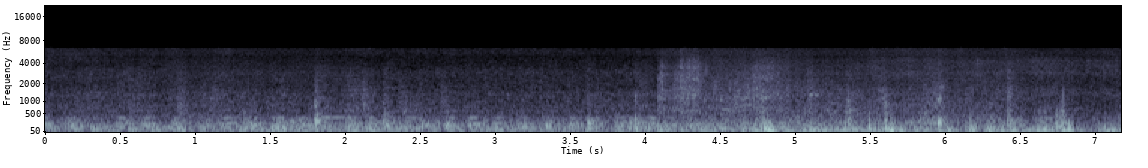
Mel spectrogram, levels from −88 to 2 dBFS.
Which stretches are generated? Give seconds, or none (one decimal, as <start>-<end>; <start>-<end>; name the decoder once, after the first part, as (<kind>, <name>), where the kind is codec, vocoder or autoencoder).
0.8-2.0 (codec, DAC); 4.0-7.2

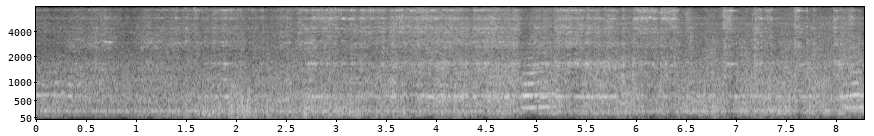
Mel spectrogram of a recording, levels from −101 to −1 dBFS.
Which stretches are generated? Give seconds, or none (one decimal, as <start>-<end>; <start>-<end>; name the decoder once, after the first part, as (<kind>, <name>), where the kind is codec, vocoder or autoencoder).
none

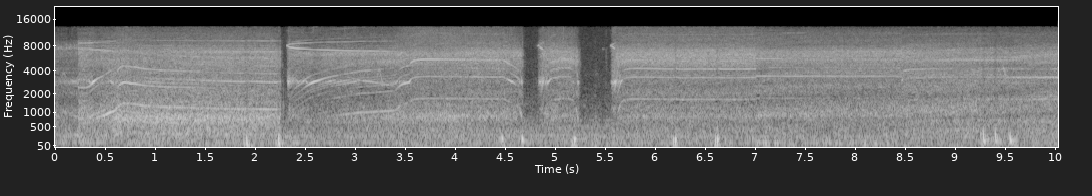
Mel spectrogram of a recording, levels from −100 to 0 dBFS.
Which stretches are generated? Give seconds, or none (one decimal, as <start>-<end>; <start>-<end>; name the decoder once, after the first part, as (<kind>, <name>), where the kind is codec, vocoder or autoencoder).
0.0-0.8 (vocoder, BigVGAN v2); 3.9-5.3; 7.5-10.0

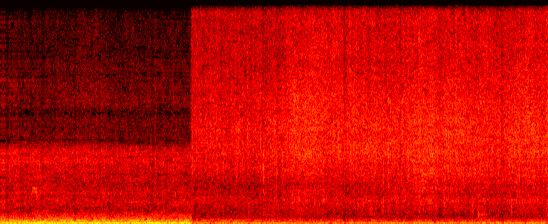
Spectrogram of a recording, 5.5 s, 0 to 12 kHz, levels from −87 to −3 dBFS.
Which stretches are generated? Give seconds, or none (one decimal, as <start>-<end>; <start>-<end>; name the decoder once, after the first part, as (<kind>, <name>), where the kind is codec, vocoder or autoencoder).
0.0-0.5 (vocoder, Vocos); 1.6-2.3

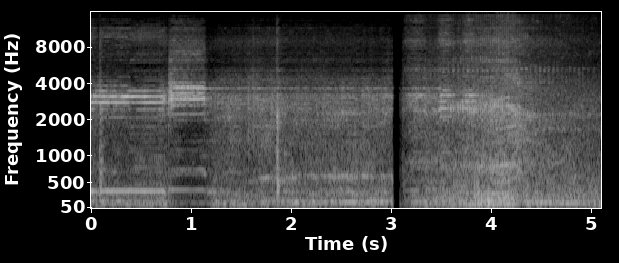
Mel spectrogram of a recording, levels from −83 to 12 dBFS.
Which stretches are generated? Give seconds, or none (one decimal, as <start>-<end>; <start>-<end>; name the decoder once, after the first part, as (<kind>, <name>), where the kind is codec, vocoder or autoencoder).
0.4-3.5 (codec, SNAC)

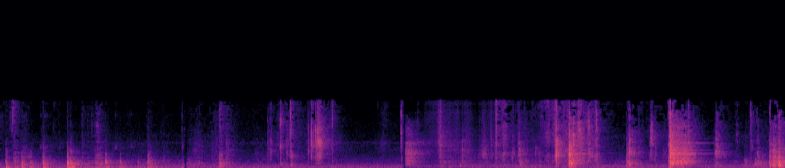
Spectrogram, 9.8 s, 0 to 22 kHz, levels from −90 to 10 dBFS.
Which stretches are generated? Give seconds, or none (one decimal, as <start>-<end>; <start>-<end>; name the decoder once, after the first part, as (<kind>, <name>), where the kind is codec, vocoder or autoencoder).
5.1-6.2 (autoencoder, DAC-VAE)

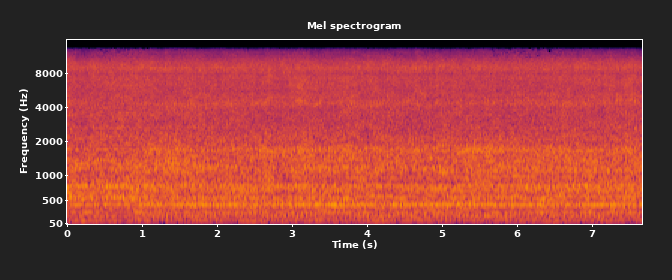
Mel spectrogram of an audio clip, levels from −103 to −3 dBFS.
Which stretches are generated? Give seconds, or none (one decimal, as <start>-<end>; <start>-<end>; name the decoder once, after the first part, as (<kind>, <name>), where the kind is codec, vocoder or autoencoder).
0.0-0.4 (codec, DAC); 1.1-5.6; 6.6-7.7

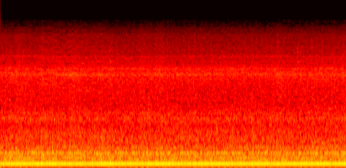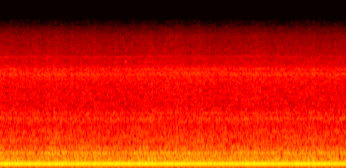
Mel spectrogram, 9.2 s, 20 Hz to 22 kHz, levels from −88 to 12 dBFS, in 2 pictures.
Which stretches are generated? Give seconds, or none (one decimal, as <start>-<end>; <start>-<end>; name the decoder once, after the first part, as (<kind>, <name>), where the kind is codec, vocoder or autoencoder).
0.5-1.4 (codec, SNAC)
